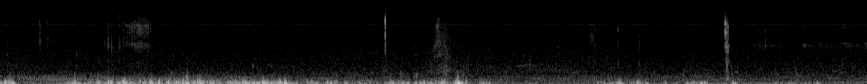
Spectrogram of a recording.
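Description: Dull knocks and low rumbling from gear being handled in a kayak, busiest in the first few seconds, with a few sharp clicks, one about four seconds in and one about seven seconds in.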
